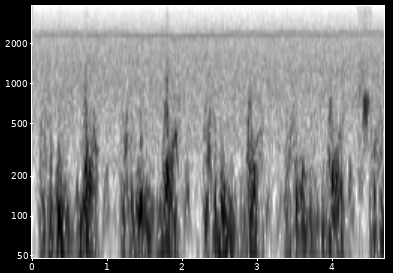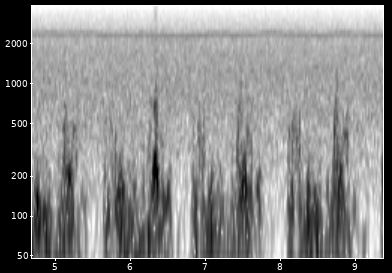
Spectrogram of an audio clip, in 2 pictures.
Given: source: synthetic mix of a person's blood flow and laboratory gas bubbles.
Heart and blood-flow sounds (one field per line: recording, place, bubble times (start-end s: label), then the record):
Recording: Doppler ultrasound of blood flow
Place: precordium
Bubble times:
4.33-4.53 s: bubbles
From the record:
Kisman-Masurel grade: 113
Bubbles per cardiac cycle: 1 to 2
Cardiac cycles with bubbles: 1 to 10%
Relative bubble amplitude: loud (0.450 to 0.775)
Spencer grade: 1 (occasional bubble signal discernible with the cardiac motion signal, with majority of cardiac periods free of bubbles)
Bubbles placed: only in the low amplitude regions of the cardiac cycle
